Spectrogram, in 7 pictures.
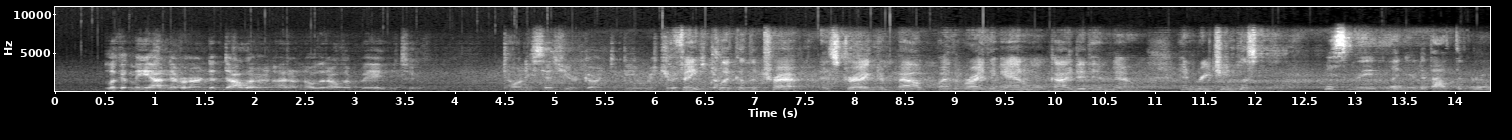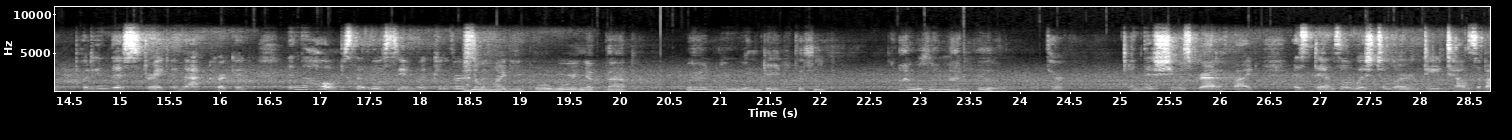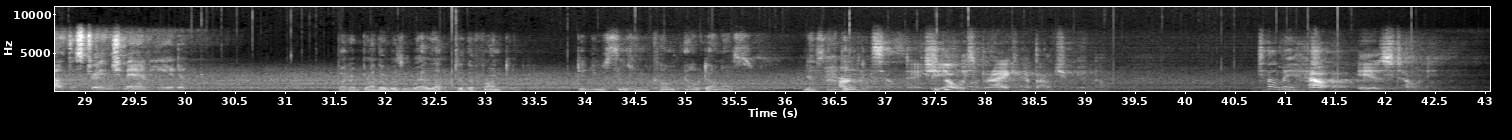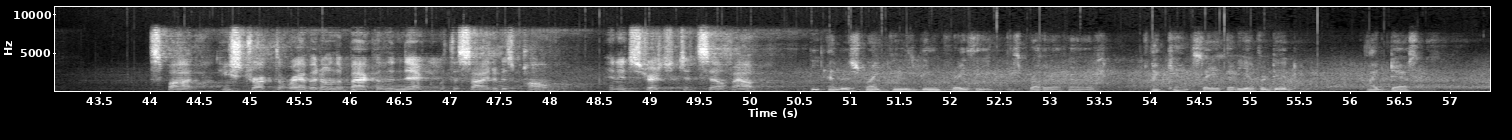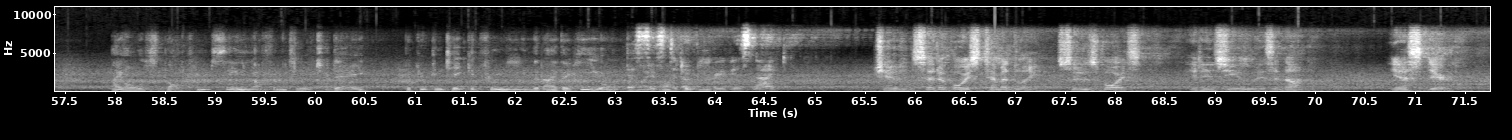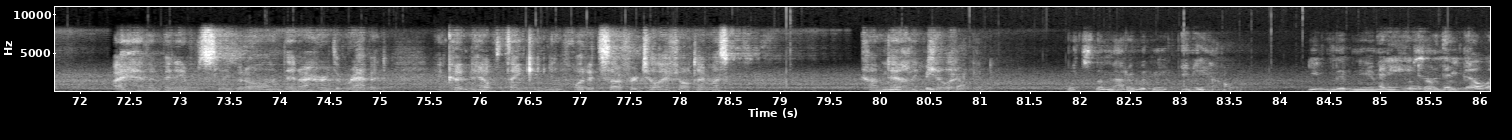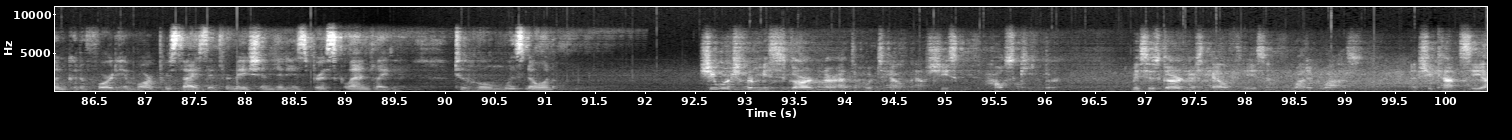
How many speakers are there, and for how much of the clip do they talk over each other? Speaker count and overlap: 4, about 5%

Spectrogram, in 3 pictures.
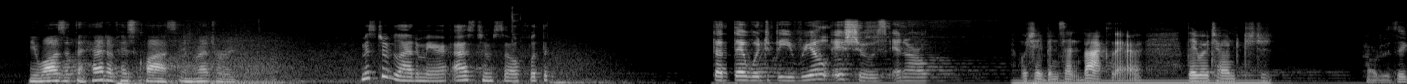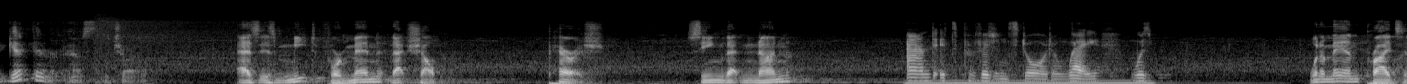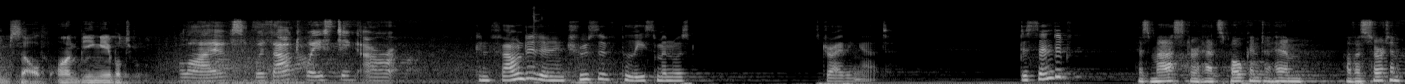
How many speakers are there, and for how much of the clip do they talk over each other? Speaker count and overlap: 6, no overlap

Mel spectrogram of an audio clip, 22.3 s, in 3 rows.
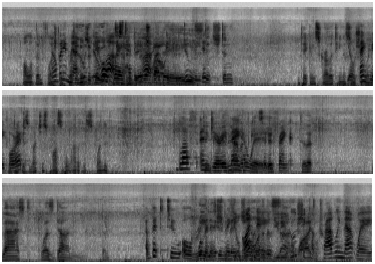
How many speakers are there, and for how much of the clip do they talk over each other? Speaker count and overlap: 5, about 40%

